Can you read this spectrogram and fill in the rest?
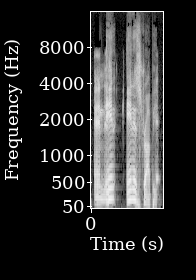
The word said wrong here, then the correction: anisotropy: No, anisotropy. – Anisotropy. There's another... Oh, I fucking missed a syllable.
